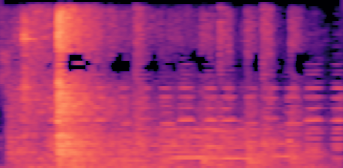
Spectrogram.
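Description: Metal starting-gate doors bang open about half a second in, loudly, and racehorses break out and gallop away on the dirt track, with a person shouting.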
